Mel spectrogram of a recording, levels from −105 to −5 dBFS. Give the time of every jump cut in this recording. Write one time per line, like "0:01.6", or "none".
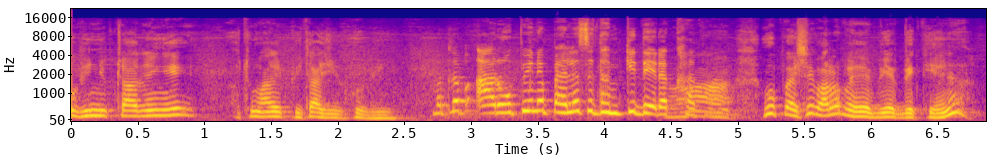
none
